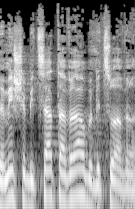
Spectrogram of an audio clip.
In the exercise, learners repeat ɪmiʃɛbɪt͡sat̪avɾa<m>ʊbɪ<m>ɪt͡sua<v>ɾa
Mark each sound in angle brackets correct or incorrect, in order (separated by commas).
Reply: incorrect, incorrect, correct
